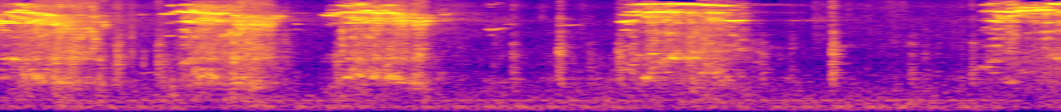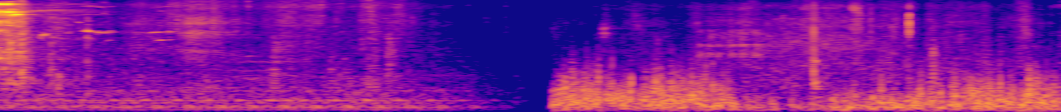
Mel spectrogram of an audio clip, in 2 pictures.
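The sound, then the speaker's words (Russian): Mechanical ratcheting and clicking in rhythmic bursts as a winch is cranked to hoist a red sail on a sailboat, then it cuts off and steady rushing wind-and-water noise takes over. “Пора ставить парус.”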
